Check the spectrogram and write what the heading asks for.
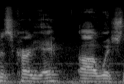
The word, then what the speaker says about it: Cartier: Actually, funnily enough, so my last name is Cardier. Uh, which like sometimes if you pronounce it weirdly, it can sometimes sound like like if you pronounce Courier like Curier, it definitely sounds like Cardier.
